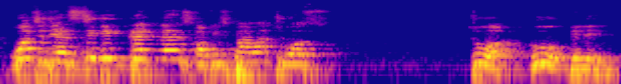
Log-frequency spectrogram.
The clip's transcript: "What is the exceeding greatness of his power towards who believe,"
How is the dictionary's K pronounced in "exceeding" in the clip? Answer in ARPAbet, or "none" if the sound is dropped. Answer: none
